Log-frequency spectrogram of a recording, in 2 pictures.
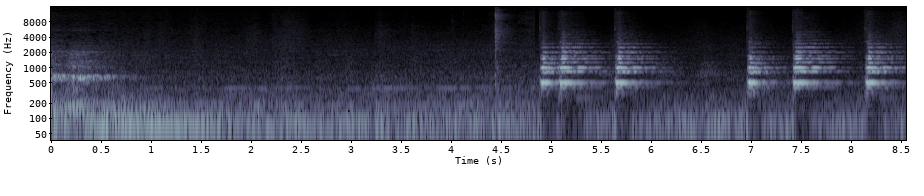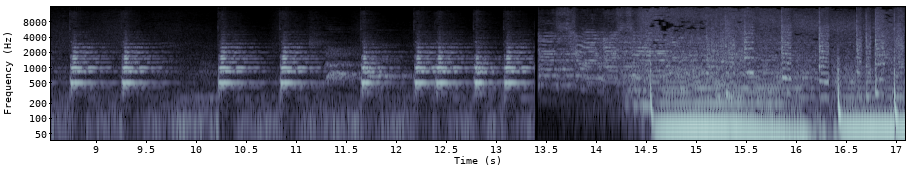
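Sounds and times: scooter horn toots: 0:04.8 - 0:06.3, 0:06.9 - 0:13.4.

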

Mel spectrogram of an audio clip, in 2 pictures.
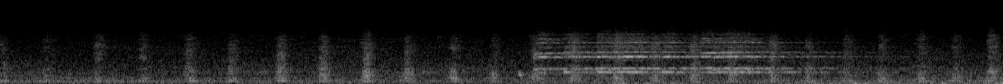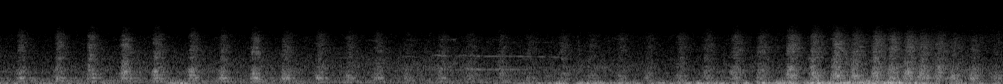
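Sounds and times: locomotive exhaust chuffing: 0:00.0 - 0:20.0
steam whistle: 0:05.3 - 0:08.5.

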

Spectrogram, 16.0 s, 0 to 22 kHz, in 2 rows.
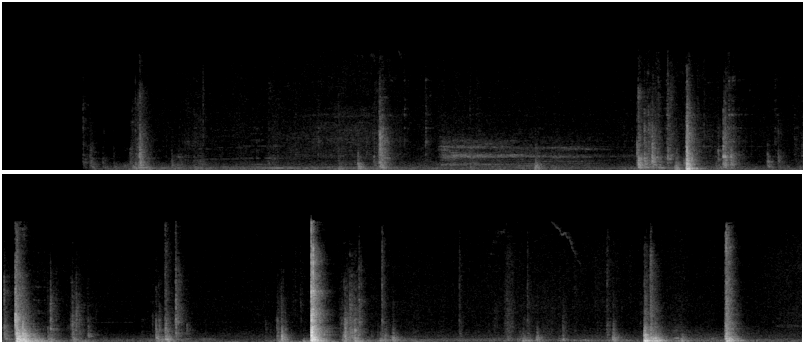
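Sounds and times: wooden door shutting with thud: 0:08.1 - 0:08.8.

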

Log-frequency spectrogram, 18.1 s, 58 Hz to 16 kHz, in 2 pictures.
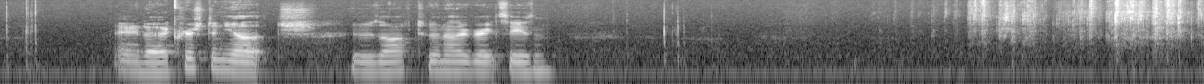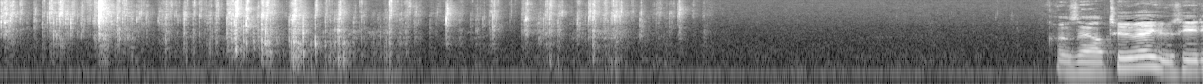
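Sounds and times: foil wrapper crinkling and tearing: 0:06.8 - 0:14.4.

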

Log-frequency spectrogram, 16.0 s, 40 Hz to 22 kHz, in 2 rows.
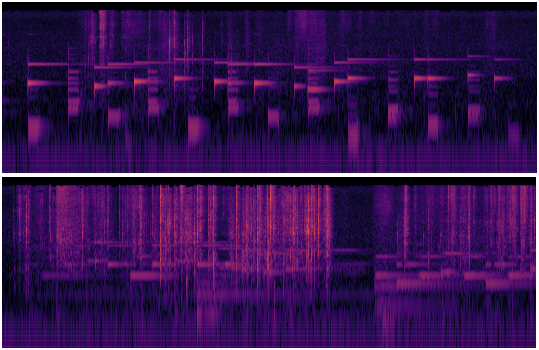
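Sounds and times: soft keyboard music: 0:00.0 - 0:16.0
packaging crinkling: 0:01.2 - 0:03.7, 0:08.2 - 0:13.1, 0:13.7 - 0:16.0.

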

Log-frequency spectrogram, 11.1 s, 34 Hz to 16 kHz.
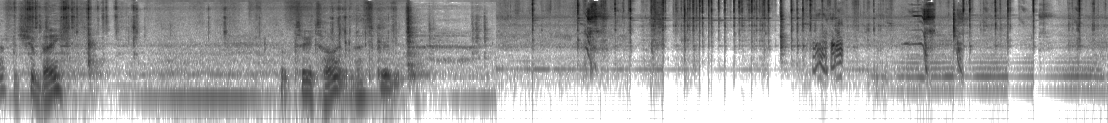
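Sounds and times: nuts squeaking on threads: 0:07.9 - 0:09.8.

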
